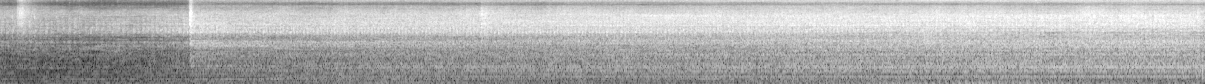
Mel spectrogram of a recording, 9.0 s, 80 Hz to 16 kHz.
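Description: Perodua Myvi 1.3-litre 16-valve twin-cam engine running, breathing through a Simota Turbo Twin Fan in its air intake. After a click about a second and a half in, the engine rises in pitch and grows steadily louder, with a strong airy intake hiss over the engine note.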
